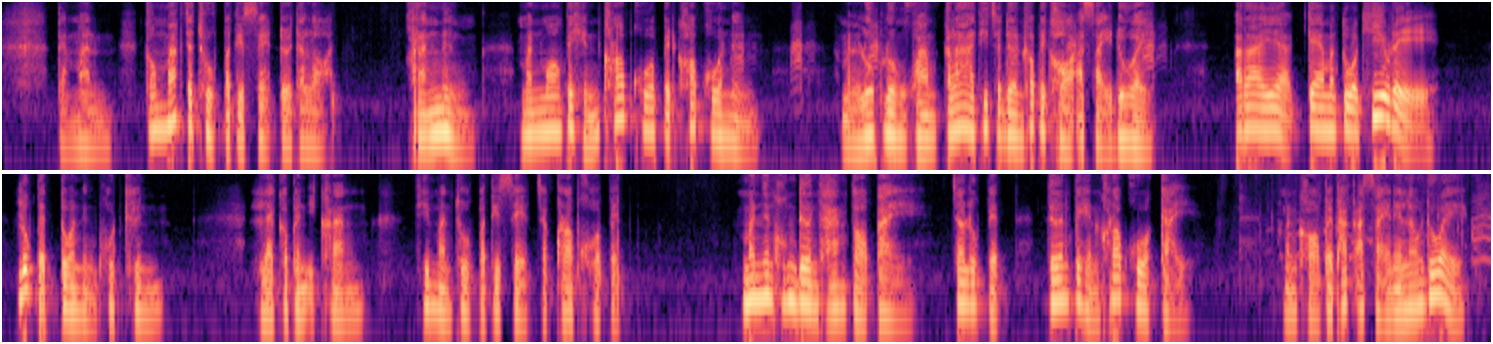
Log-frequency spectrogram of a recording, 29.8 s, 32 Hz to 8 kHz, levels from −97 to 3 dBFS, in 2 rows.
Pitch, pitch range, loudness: 105 Hz, 90-125 Hz, -18 LUFS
